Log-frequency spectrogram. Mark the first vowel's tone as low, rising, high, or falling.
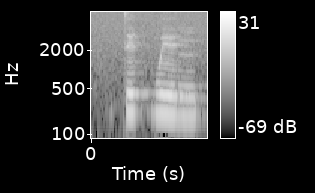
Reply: rising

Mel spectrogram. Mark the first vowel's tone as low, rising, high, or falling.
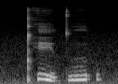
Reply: falling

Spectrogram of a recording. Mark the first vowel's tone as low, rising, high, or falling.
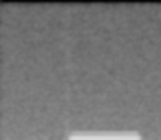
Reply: high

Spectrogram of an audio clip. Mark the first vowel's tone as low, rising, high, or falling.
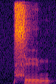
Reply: low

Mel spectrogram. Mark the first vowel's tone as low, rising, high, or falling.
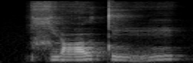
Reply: rising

